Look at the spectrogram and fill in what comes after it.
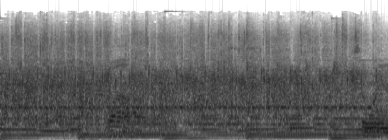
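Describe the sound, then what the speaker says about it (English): Audience applause fills an awards ceremony hall, a dense continuous clapping that carries on for several seconds with a voice speaking over it. "Another round of applause for you"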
